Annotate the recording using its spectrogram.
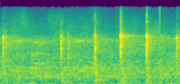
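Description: A string of sharp hammer taps, about five in two seconds and unevenly spaced, each with a brief ring. Under them runs the steady background noise of a busy hall.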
